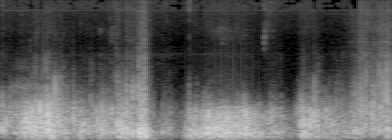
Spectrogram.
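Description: A palm-sized, hollow, yellow-green spiky rubber massage ball is held close to the microphone while long acrylic nails scratch and squeeze its spikes. The result is dense, crackly rubbery scratching in the low-mid range, with bursts that swell and fade across a steady rhythm of repeated squeezes.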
